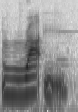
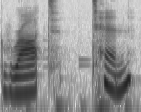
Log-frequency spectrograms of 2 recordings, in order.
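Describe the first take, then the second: First: The word flows with a soft D-like middle sound. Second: The word is split with two clear T sounds. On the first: "many people don't say these two T sounds... more like a D sound" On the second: "if you split it, it sounds like rot ten"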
